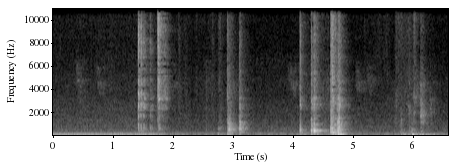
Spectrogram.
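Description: A metal ladle clinking and knocking against a stainless cooking pan and being set down on a ceramic plate: several sharp clinks in short clusters. A low steady hum cuts off about two seconds in.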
